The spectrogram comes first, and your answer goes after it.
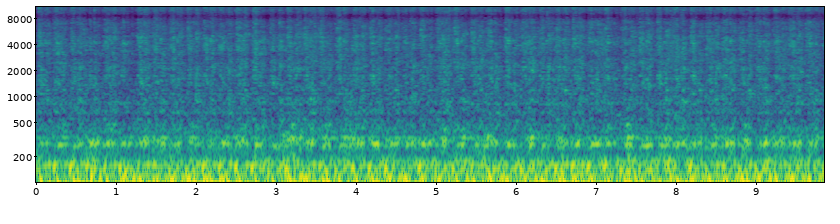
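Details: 1969 Pontiac GTO barn find with a 400ci V8 and a TH400 that needs rebuilding, run on a makeshift dash setup: deep, even V8 rumble with no knocks or misses. The engine runs healthy.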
